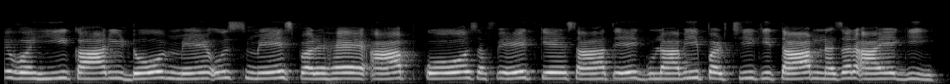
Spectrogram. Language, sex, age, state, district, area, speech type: Urdu, female, 30-45, Bihar, Darbhanga, rural, read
